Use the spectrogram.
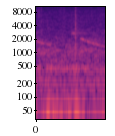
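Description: Neglected honey bees in a bee yard hum in a dense, continuous drone, with individual bees whining past close up over the steady swarm.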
